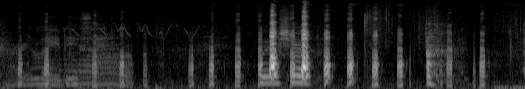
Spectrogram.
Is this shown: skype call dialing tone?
no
